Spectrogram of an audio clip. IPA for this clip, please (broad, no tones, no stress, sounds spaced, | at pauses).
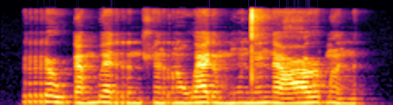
r ə˞ w ɠ æ m b ɛ r ʊ n ʃ ə̃ r ɔ̃ w æ ɾʲ ɔ m b ũ d ẽ n æ ʕ ə˞ ɓ ə̃ n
